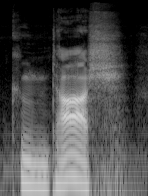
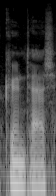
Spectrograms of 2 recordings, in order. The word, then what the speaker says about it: Countach: with everyone's favorite childhood bedroom poster, the Lamborghini Countach. Or Countach, however you want to pronounce it, whatever.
